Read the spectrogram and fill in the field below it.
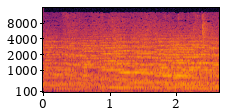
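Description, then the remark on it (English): The church bells of St. Michael the Archangel in Chagford, England, rung by the church bell ringers, ring in a steady, overlapping peal, their sustained metallic tones blending into a continuous wash of sound. Fairly loud and unbroken throughout, with no voices. “The Bells of St. Michael the Archangel: A Ringing Tradition Continues in England”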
